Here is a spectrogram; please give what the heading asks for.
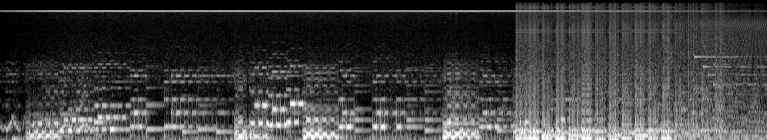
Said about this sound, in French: En revanche, l'interface est heureusement en haute résolution, mais surtout, l'adaptation s'en tire mieux sur le plan musical, comme vous pouvez l'entendre.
